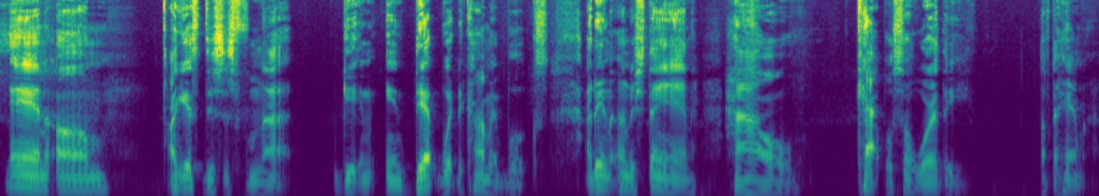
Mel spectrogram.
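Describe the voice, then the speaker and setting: Male panelist, slightly low voice, informal and emphatic, short phrases in relaxed film review conversation. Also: a little slow. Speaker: podcast panelist. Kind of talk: casual film review discussion.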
